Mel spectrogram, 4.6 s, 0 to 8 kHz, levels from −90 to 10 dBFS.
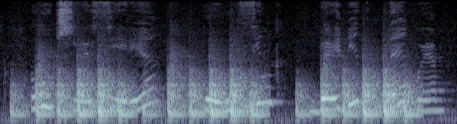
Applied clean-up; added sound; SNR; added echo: none; Knock; -4 dB; none.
